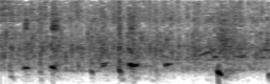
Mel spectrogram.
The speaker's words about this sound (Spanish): Hermano, hoy día contamos con uno de los mejores públicos que hemos tenido. Un fuerte aplauso al público. Y que siga ese aplauso, porque esto es Tengo Algo Que Decirte.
